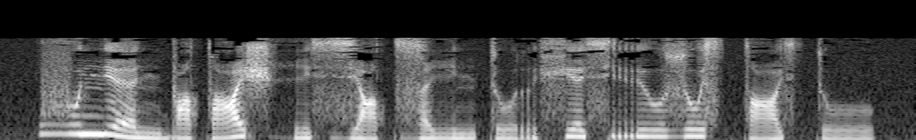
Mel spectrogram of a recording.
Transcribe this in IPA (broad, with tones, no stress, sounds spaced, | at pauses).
v u˥ nʲ ɛː˩ nʲ b e˩ tˤ j e˥ ʃ h i˩ sʲ zʲ a˩ tˤ z iː˩ nʲ t u˩ r xʲ ɛ˥ sʲ rʲ u˥ z u˥ sʲ tˤ oː˩ sʲ t u˩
